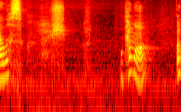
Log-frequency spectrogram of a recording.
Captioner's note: shushes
